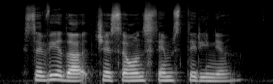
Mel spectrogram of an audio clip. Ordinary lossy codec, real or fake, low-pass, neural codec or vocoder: none; real; none; none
